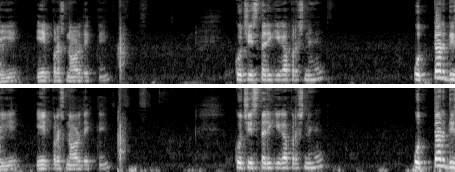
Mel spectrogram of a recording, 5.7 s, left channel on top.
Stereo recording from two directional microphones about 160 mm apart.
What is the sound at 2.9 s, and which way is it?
Speech, 40° right (ahead or behind).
